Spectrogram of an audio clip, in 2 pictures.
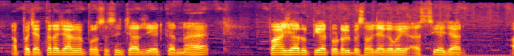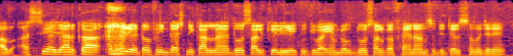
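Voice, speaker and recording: A man in a casual vlog, walking viewers through loan arithmetic step by step, repeating figures and calling the audience friends. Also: mid-range voice. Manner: repetitive, walks through sums step by step, addresses viewers as brothers and friends; speaking slowly and deliberately by choice. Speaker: motorcycle finance explainer.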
